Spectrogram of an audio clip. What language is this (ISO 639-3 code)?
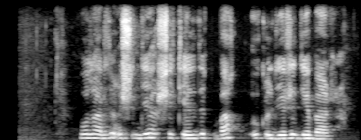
kaz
